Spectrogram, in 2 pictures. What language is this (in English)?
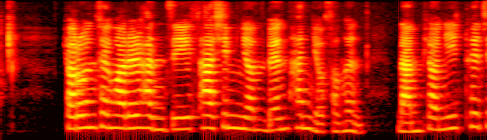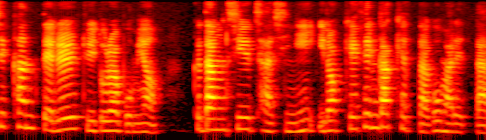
Korean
